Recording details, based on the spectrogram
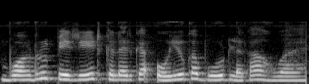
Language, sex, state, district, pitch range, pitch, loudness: Hindi, female, Uttar Pradesh, Lucknow, 200-230 Hz, 215 Hz, -15 LUFS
